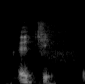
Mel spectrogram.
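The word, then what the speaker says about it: ecchi: Y la, pronunciación es así, ¿no? X, aunque se escriba x. – Echi.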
